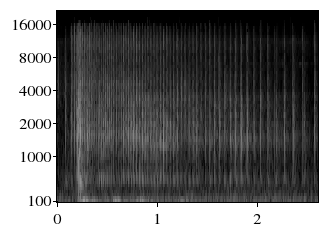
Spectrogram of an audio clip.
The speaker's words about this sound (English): So let's bring in the subject randomizer, give it a spin, and find out what today's tale will be.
